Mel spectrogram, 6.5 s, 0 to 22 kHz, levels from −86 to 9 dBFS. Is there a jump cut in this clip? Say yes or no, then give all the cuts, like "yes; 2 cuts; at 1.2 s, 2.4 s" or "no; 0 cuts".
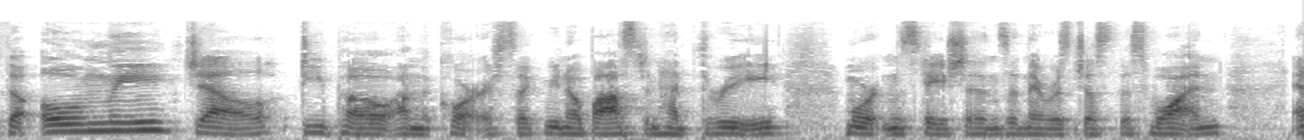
yes; 2 cuts; at 1.5 s, 5.4 s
